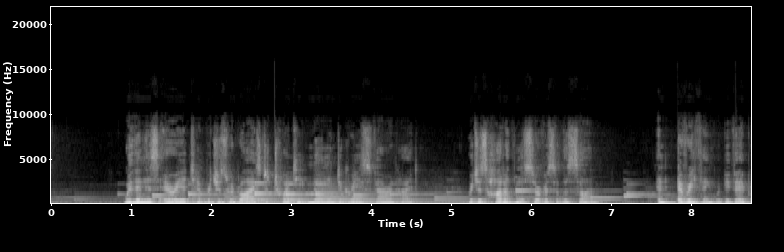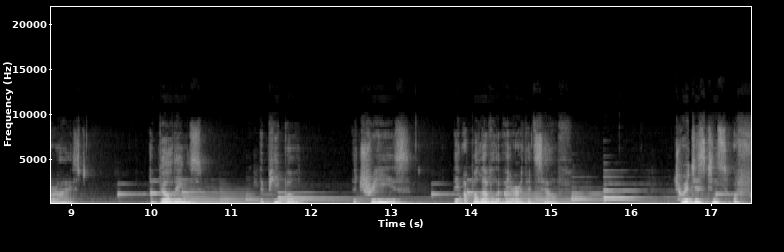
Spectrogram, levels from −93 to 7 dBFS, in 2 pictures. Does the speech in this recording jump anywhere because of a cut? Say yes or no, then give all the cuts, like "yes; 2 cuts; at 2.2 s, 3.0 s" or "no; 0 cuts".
no; 0 cuts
